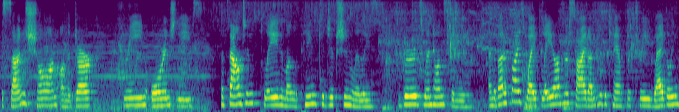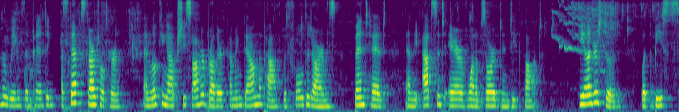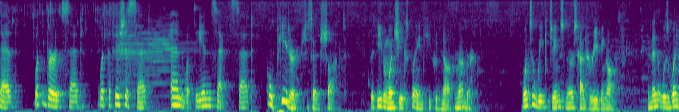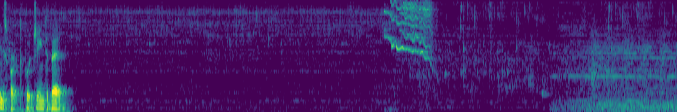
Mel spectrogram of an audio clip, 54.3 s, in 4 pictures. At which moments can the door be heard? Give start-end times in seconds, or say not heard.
9.3-10.8, 24.6-25.9, 48.4-49.5.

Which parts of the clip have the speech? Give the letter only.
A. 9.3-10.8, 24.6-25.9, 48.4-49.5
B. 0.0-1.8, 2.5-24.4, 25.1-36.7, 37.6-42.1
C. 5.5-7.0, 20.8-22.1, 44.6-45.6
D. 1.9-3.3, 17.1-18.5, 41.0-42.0
B.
